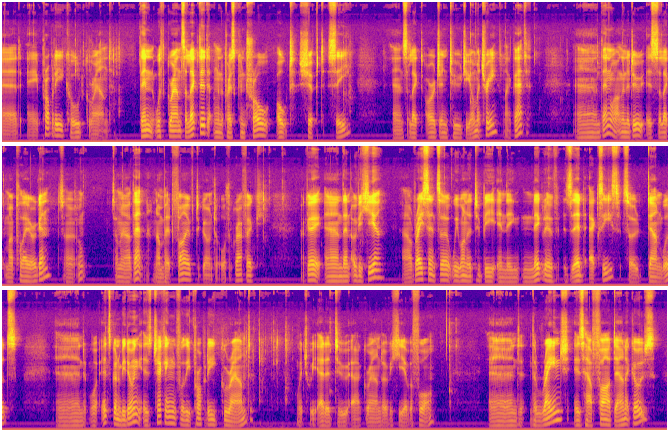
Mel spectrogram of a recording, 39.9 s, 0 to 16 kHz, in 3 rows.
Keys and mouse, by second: 2.6-3.0 drag, 6.6 ctrl+alt+s, 16.9 KP_5, 38.5-39.5 middle drag.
